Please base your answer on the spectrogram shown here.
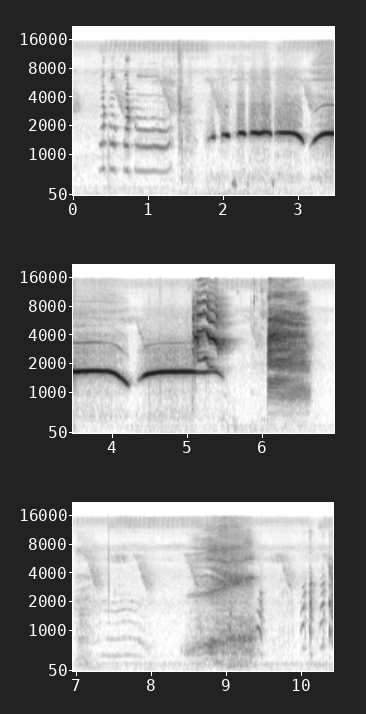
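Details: Talking parrot producing a string of clear whistles, including long sustained tones that rise and fall, followed by harsh raspy bursts and short chattering notes.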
